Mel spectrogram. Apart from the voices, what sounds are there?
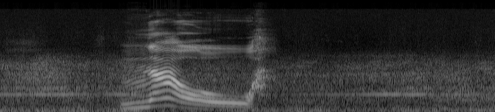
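airplanes taxiing at Amsterdam Schiphol Airport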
